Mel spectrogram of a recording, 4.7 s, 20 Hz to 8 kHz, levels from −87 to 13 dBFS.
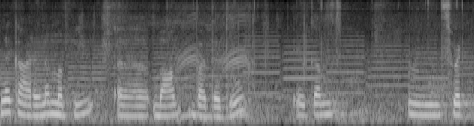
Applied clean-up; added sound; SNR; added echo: none; Trumpet; 17 dB; none.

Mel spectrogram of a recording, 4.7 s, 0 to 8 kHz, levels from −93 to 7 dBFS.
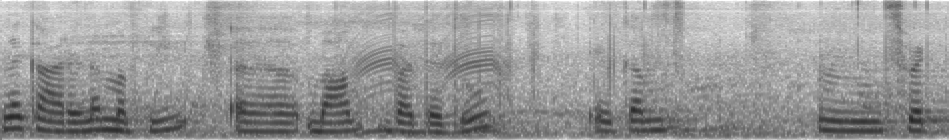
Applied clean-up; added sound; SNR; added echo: none; none; none; none.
